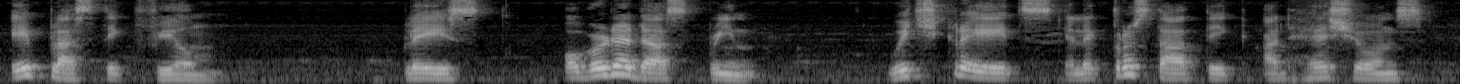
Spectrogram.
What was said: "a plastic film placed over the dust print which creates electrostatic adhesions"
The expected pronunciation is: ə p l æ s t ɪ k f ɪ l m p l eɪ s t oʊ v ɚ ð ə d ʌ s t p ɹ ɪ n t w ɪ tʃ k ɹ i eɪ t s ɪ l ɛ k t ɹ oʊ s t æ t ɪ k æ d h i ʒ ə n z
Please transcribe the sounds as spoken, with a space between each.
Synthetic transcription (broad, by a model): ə p l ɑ s t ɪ k f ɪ l m p l eɪ s t oʊ v ɚ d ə d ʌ s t p ɹ ɪ n t w ɪ tʃ k ɹ i eɪ t s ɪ l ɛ k t ɹ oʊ s t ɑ t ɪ k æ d h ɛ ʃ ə n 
